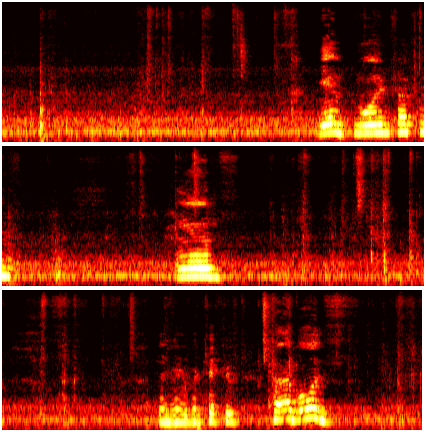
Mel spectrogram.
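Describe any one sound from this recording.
Cardboard packaging rustles and scrapes under hands.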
